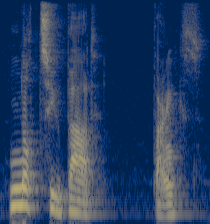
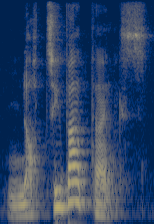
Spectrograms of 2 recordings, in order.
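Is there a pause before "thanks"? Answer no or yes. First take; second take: yes; no. First: There is a pause before "thanks". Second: "Thanks" follows "bad" with no pause. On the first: The speaker calls it wrong. "It can't be not too bad, thanks. That sounds awkward" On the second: The speaker calls it right. "thanks has to go right after the bad"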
